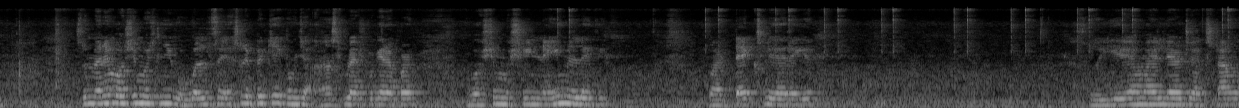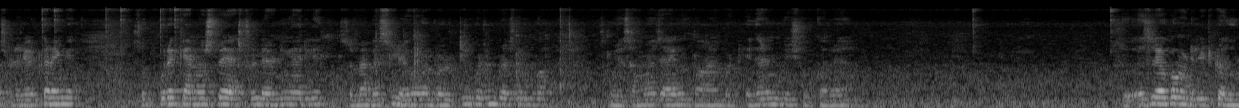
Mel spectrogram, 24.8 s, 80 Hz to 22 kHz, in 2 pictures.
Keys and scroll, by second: 0.0 Return, 17.0 ctrl+t.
